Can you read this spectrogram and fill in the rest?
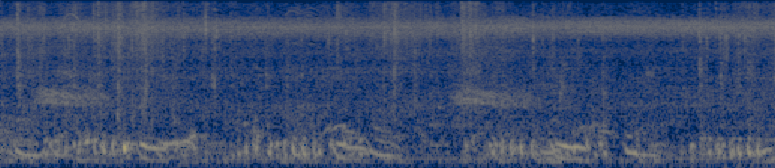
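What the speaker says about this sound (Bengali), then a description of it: "সব ড্রাগন শেপের পায়রা, নর মাদি সব।" Dragon-shaped pigeons, males and females together, cooing in repeated soft, throaty phrases close by, with steady overlapping calls from several birds throughout.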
